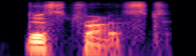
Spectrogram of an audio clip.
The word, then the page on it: distrust: British English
